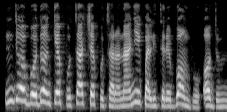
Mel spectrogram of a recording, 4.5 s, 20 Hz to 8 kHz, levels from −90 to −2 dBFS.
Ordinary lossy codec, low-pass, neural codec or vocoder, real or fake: none; 7.2 kHz; none; real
